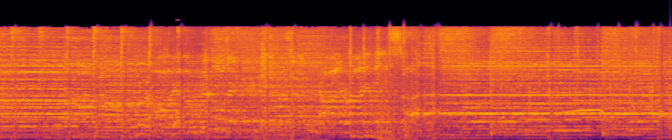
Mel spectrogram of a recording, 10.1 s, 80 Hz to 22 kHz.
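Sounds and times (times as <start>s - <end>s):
band playing: 0.0s - 10.0s
man singing: 0.0s - 10.0s.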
